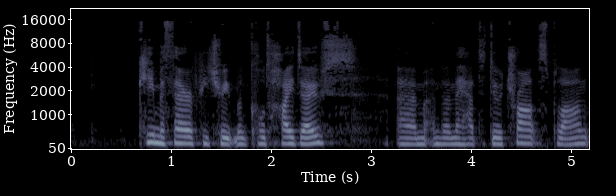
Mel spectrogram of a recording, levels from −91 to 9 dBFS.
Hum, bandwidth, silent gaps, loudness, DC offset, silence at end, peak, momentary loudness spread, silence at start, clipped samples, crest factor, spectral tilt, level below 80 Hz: none; 15.5 kHz; none; -43 LUFS; under 0.1%; 0 s; -26 dBFS; 11 LU; 0.7 s; under 0.1%; 18 dB; -5.5 dB/octave; -86 dBFS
